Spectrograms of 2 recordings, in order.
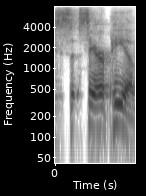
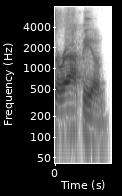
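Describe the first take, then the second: First: The name is said the American way. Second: The name is said the Egyptian way. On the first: "Americans say Serapeum" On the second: "when they say it over in Egypt, it's Serapeum"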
